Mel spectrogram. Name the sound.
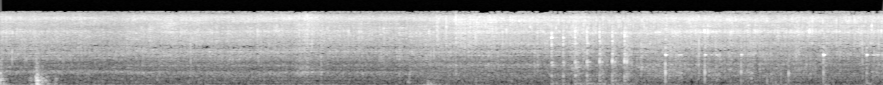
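meat sizzling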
